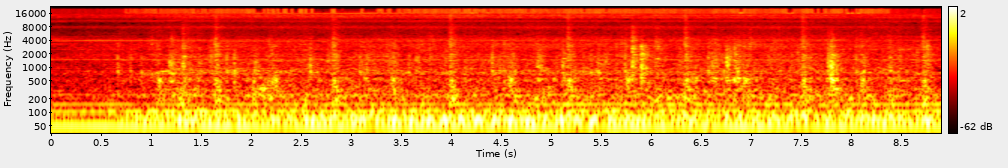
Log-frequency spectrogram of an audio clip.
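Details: Miele dryer during drying: soft, irregular ticks over a low, steady drum rumble. A small ball sensor rolls over the drum and ticks when it touches a contact spot on the drum's outer surface; this is normal sensor ticking, nothing faulty.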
